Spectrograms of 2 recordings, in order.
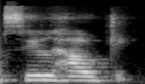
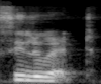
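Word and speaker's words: silhouette: তো আমি এই প্রোনাউন্সিয়েশন করার সময় আমি ওর সামনে বলেছিলাম সিল হাউটি। হ্যাঁ, কারণ এটার বানানটা হচ্ছে এরকম, SILHOU ETTE বা TTE, আমি মনে বলতে ভুল করলাম, বাট যাই হোক সিলুয়েট।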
